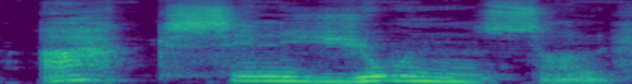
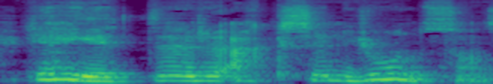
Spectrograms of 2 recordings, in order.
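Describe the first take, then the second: First: Slow, dreamy drawn-out name. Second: Said in the usual way. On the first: A narrator's reading. Linda dreaming aloud over the teacher's name, dreamy. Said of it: "sa Linda drömmande". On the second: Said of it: "sa mannen".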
